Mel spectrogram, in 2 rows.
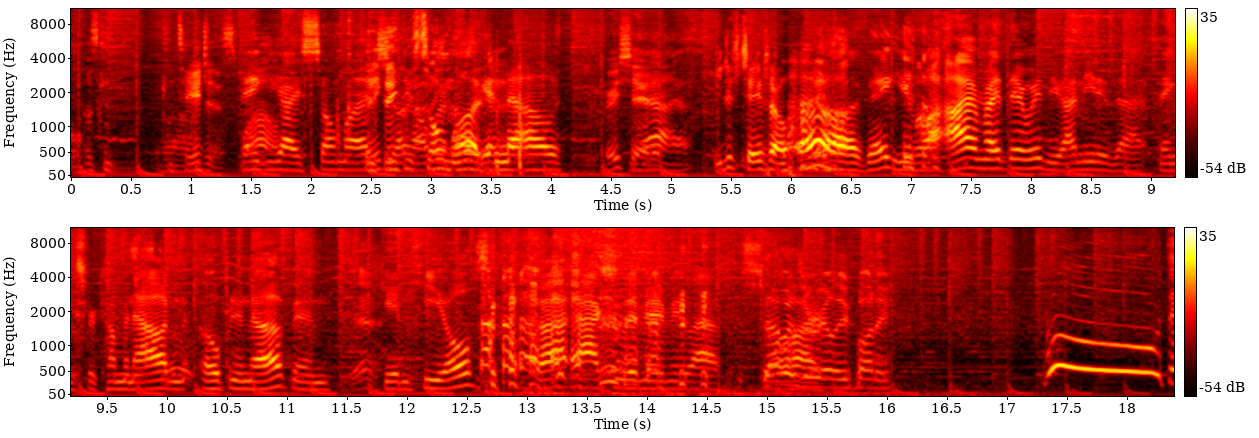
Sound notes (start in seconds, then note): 12.6 laughing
